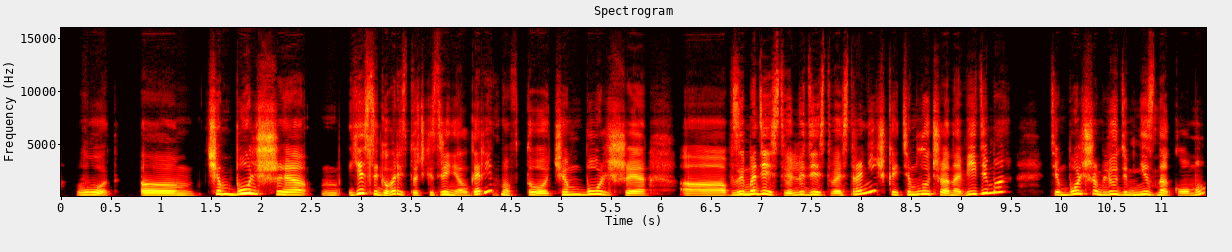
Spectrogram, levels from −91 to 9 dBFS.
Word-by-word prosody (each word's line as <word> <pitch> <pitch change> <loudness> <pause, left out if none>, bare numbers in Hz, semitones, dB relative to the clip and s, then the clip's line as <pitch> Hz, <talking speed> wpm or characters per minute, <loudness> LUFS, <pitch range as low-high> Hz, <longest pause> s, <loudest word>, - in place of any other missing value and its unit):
Вот, 210 -8 -2 0.2
ам, 190 -3 +2
чем 280 -4 +3
больше 260 -8 +5
м. 190 +2 -9
Если 335 - +3
говорить 280 -5 0
с - - -31
точки 190 +2 -5
зрения 220 -6 0
алгоритмов, 225 - -2
то 180 -6 +2
чем 235 +4 -2
больше, 200 -11 0 0.3
а, 165 -2 -1
взаимодействие 255 - +1
людей 240 0 -1
с - - -7
твоей 175 -2 -1
страничкой, 270 - -3
тем 235 +3 -4
лучше 285 -5 0
она 190 -1 +2
видима, 345 - -1 0.5
тем 235 -4 -3
большим 295 -2 0
людям, 235 -6 -1
незнакомым, 205 - -2
230 Hz, 145 wpm, -18 LUFS, 190-275 Hz, 0.5 s, больше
